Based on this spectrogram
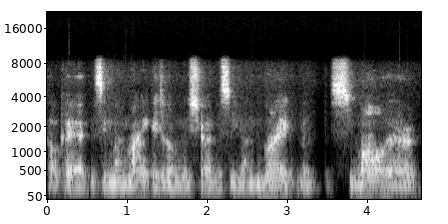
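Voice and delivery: usual speaking voice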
